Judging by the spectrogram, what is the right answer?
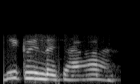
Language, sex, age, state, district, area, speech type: Nepali, female, 60+, West Bengal, Jalpaiguri, rural, conversation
